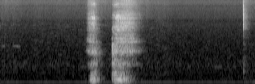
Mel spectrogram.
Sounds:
Throat clearing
